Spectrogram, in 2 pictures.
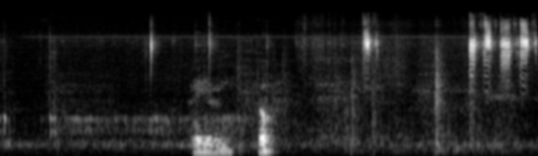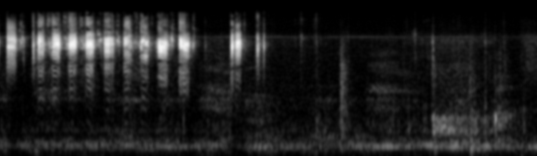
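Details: Acherontia atropos, the death's-head hawkmoth, recorded in Denmark, where no other moth makes sound; a low voice murmurs early, then a run of fast, high, clicking squeaks pours out in the middle before fading.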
